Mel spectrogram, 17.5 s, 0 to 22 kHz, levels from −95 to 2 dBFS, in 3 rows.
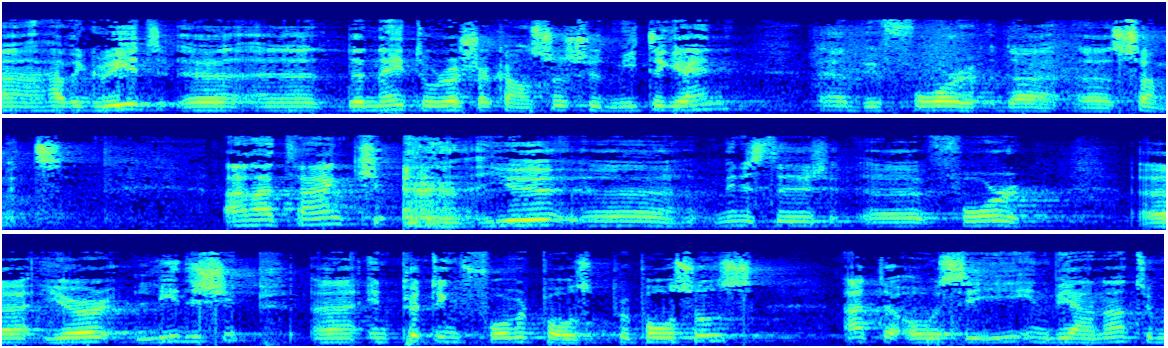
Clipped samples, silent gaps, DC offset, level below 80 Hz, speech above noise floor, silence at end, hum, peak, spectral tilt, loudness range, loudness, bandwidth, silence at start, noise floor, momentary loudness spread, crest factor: under 0.1%; none; under 0.1%; -84 dBFS; 22 dB; 0 s; none; -18 dBFS; -0.5 dB/octave; 4 LU; -40 LUFS; 11.5 kHz; 0 s; -64 dBFS; 12 LU; 24 dB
